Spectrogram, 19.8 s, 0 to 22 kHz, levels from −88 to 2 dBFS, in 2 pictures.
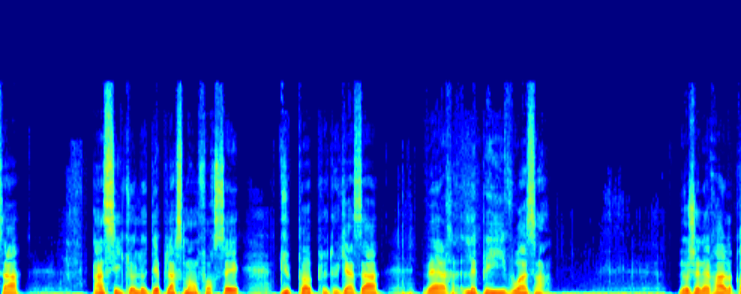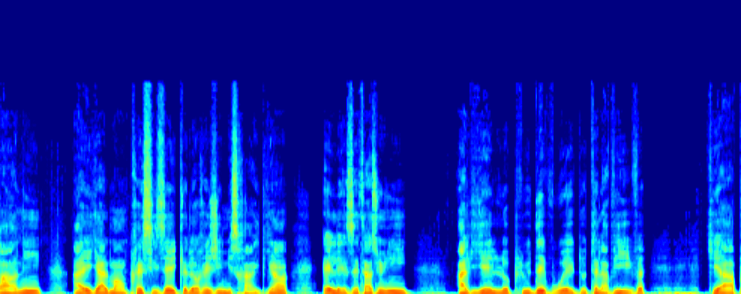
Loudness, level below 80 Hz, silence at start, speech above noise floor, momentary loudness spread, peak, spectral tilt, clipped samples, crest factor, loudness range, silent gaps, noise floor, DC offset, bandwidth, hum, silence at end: -21 LUFS; -38 dBFS; 0 s; 21 dB; 14 LU; -6 dBFS; -7 dB/octave; under 0.1%; 14 dB; 3 LU; none; -41 dBFS; under 0.1%; 15.5 kHz; none; 0 s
